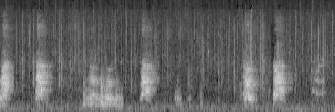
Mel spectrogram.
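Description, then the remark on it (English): A dog barks in loud, sharp bursts, roughly six barks spaced irregularly across several seconds, with a few softer whiny sounds between them. “Just story time and dogs barking.”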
